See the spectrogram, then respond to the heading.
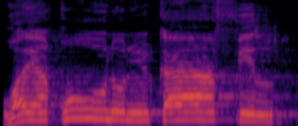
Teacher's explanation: وقف کی صورت میں را کو باریک پڑھیں گے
